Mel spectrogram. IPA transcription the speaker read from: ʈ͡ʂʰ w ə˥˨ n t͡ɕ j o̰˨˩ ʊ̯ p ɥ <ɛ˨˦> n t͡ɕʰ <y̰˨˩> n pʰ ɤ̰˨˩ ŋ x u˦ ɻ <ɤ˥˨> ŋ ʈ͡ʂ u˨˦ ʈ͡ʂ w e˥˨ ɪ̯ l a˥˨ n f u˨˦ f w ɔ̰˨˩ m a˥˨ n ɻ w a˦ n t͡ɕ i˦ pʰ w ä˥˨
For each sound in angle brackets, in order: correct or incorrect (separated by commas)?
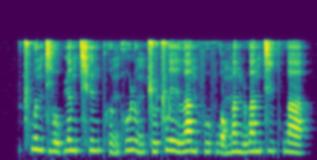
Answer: incorrect, incorrect, incorrect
